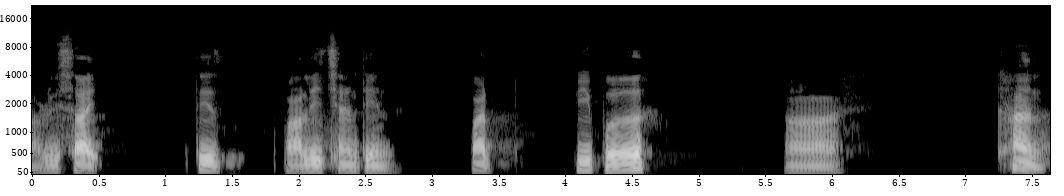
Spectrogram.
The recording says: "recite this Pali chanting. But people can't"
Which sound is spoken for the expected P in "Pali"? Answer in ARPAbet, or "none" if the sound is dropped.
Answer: B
